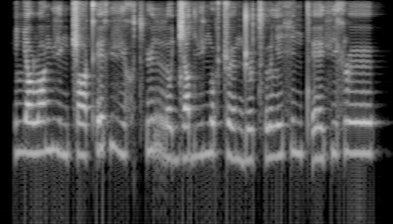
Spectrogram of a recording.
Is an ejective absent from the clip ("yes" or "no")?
no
